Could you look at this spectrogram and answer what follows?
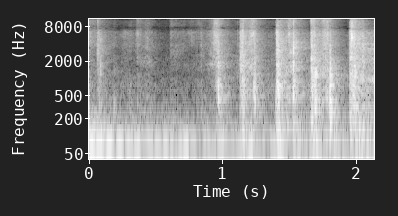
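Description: Tarot cards shuffled and dealt at close range: a quiet pause, then a run of crisp riffling, slapping bursts coming in quick irregular succession with no voices.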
